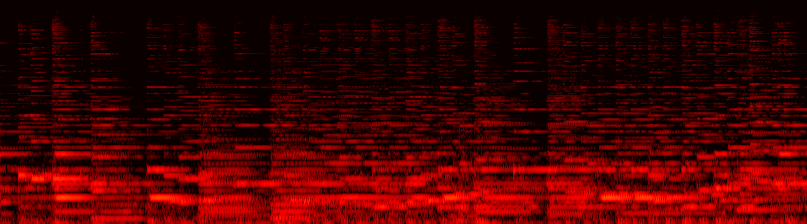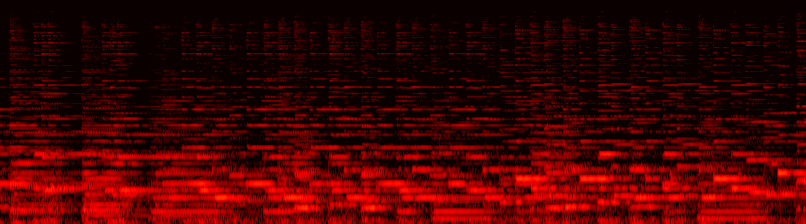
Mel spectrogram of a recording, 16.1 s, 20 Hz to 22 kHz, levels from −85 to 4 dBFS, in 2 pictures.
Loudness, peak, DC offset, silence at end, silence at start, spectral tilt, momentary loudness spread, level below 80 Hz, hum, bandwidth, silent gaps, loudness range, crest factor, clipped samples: -50 LUFS; -34 dBFS; under 0.1%; 0 s; 0 s; -4 dB/octave; 4 LU; -66 dBFS; none; over 20 kHz; none; 1 LU; 16 dB; under 0.1%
